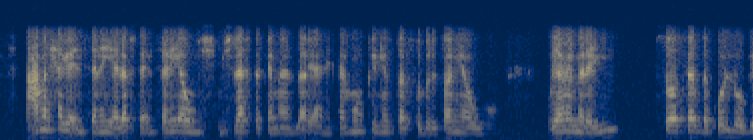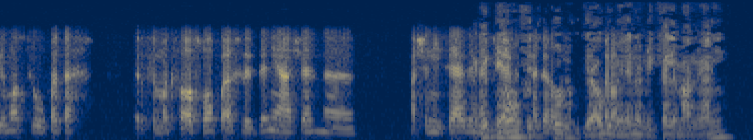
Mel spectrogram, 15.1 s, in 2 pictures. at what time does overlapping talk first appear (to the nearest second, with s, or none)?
12 s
